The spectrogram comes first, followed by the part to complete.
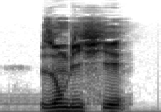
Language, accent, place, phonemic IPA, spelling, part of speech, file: French, France, Lyon, /zɔ̃.bi.fje/, zombifier, verb, LL-Q150 (fra)-zombifier.wav
- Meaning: to zombify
